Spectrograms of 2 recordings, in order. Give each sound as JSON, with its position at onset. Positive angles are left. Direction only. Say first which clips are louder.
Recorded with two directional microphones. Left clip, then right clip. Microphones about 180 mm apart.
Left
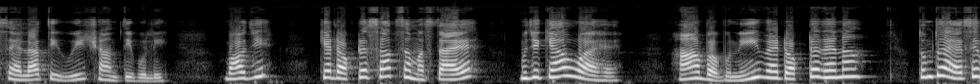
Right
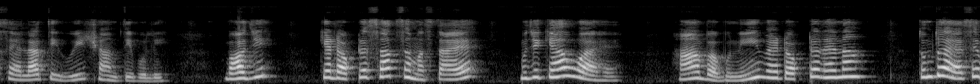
{"t": 0.0, "sound": "a woman's voice", "louder": "left 7 dB", "side_deg": 40}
